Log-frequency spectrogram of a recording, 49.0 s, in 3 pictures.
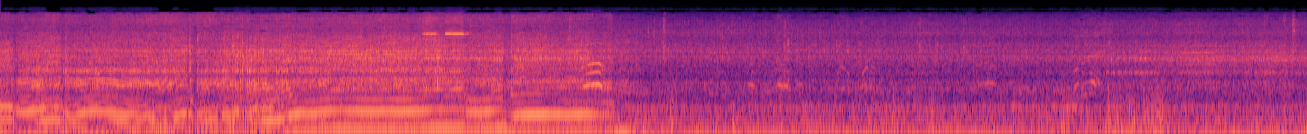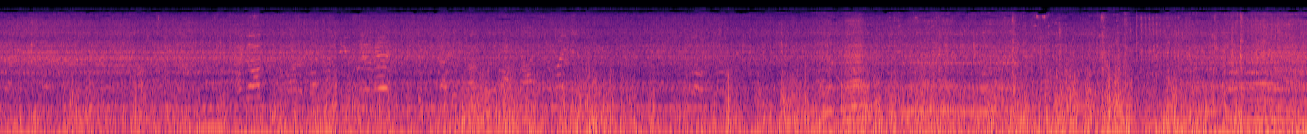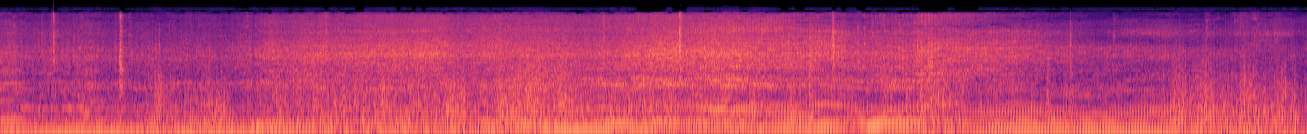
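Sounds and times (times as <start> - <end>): off-road vehicle engine revving: 0.0 - 49.0
wind gusts on microphone: 13.3 - 31.8, 33.9 - 49.0.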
